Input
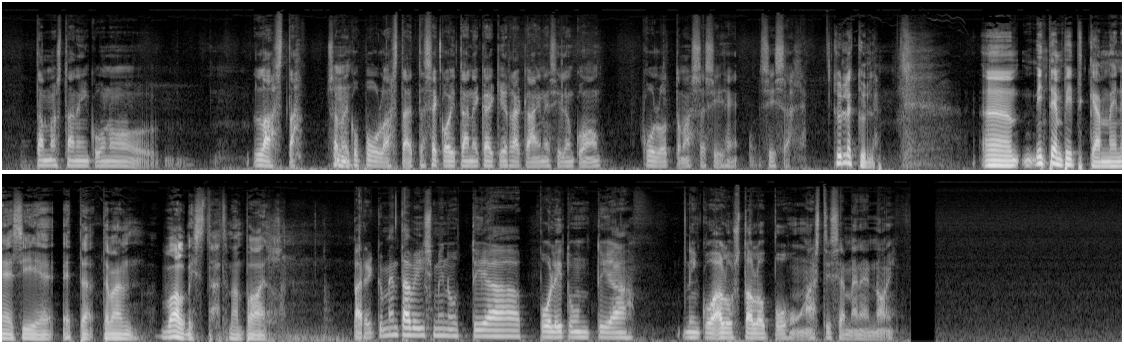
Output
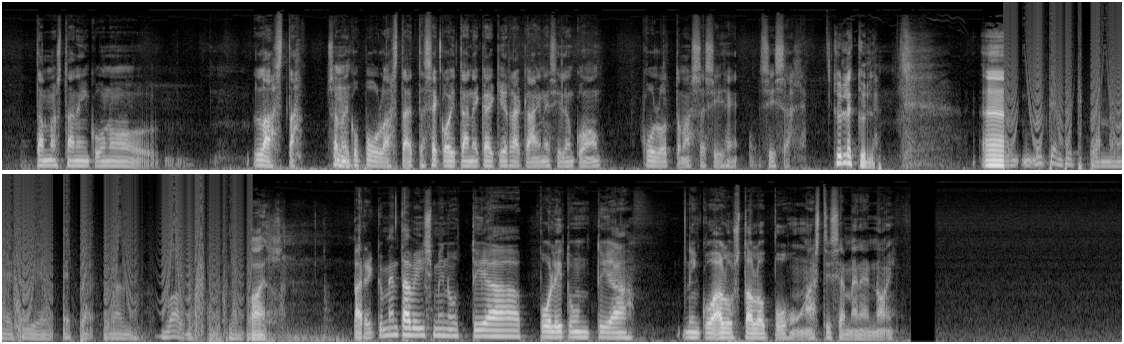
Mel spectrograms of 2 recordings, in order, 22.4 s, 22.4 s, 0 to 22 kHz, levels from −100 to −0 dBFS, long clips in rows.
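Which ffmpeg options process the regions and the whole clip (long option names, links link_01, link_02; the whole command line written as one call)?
ffmpeg -i in.wav -filter_complex "[0:a]asettb=1/sr,asplit=3[link_01][link_02][link_03];[link_01]atrim=end=10.014[link_04];[link_02]atrim=start=10.01:end=13.7,asetpts=PTS-STARTPTS,afade=type=in:duration=0.004:curve=qsin,afade=type=out:start_time=3.686:duration=0.004:curve=qsin,acompressor=threshold=-29dB:ratio=12:attack=3.2:release=140:knee=1:detection=peak,acrusher=samples=30:mix=1:aa=0.000001:lfo=1:lforange=48:lforate=3.7[link_05];[link_03]atrim=start=13.696[link_06];[link_04][link_05]acrossfade=duration=0.004:curve1=hsin:curve2=qsin[link_07];[link_07][link_06]acrossfade=duration=0.004:curve1=qsin:curve2=hsin" out.wav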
